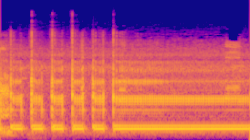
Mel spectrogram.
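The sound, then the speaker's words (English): Keypad tones from dialling a non-emergency phone number: a quick run of several short, evenly spaced beeps, then one long, steady tone that holds to the end. “it's got a immediate non-emergency number. Right. So I'm going to see if I can dial it.”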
